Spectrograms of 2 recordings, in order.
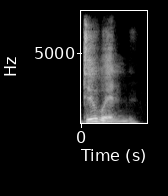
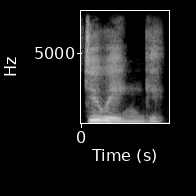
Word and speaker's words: doing: Okay, and the tricky thing with doing is the letter G in doing. Because it's not doing with an N. It's doing with a G. That G is formed when the back of your throat closes together. Doing. And you don't even have to say G, right? It just is a closure. There's no extra vowel.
